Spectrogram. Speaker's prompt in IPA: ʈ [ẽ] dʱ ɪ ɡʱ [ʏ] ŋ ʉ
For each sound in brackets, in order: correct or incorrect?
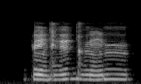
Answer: correct, correct

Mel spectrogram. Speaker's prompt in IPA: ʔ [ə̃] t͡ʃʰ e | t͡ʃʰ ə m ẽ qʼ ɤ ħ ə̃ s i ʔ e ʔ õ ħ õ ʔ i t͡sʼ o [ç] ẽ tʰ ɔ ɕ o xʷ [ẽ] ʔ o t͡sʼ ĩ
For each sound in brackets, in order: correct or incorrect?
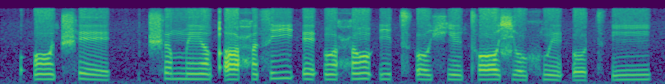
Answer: incorrect: ɔ̃, correct, correct

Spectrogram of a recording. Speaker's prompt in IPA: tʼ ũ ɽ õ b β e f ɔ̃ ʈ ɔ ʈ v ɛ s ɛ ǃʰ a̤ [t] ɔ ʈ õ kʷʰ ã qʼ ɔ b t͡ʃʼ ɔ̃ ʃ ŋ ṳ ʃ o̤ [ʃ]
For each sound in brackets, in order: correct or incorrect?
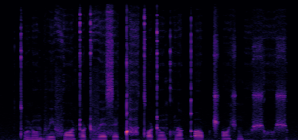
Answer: incorrect: tʼ, correct

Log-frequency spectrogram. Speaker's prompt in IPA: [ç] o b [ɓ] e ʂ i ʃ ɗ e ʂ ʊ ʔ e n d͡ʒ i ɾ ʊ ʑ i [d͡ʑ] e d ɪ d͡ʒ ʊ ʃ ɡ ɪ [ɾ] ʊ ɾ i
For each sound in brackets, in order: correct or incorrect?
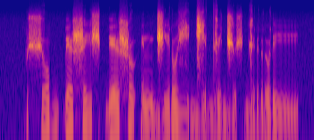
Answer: incorrect: ʃ, correct, correct, incorrect: r

